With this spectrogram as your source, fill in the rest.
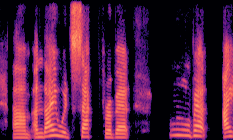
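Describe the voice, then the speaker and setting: The speaker is a woman with an Australian accent and lively intonation. The sound is dry and close, with no echo. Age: 70s. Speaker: dog breeder. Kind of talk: interview.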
